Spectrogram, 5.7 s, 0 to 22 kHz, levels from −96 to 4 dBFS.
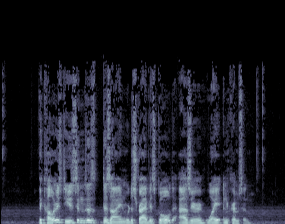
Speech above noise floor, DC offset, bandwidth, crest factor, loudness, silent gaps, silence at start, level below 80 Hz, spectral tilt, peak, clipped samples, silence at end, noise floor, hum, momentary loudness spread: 37 dB; under 0.1%; 16 kHz; 16 dB; -20 LUFS; none; 0.8 s; -52 dBFS; -5 dB/octave; -4 dBFS; under 0.1%; 0.7 s; -57 dBFS; none; 7 LU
